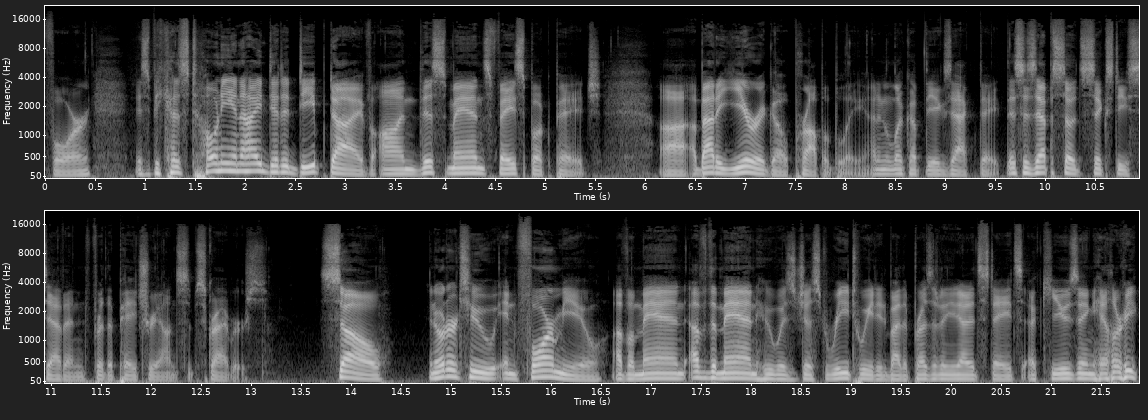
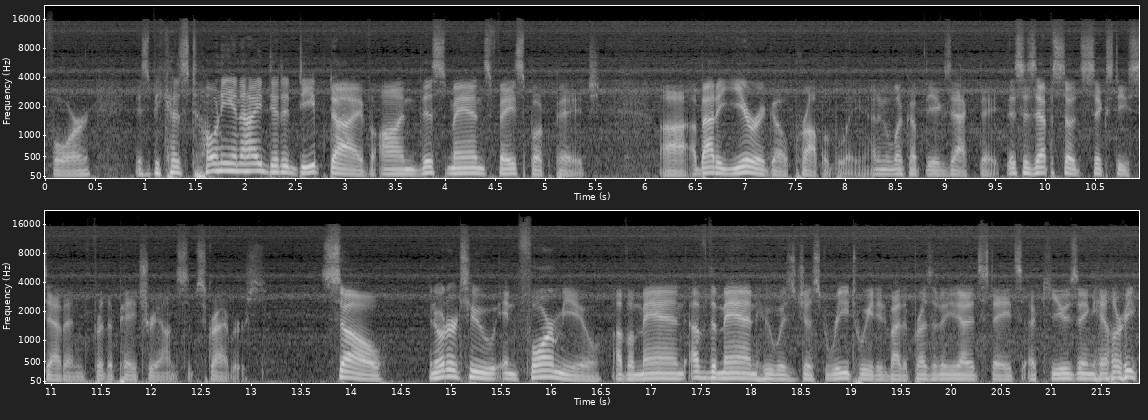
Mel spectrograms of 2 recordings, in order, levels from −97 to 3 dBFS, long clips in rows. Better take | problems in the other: first | hiss; faint; throughout; 20 dB below the speech

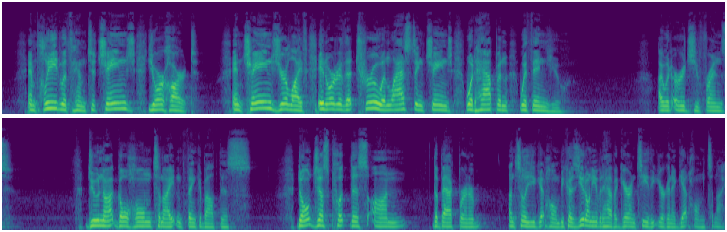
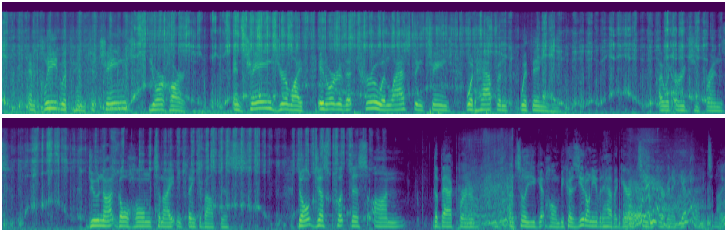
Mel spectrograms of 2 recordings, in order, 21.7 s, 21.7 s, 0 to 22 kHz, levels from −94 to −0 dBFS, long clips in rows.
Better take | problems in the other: first | household noises; loud; throughout; 3 dB below the speech

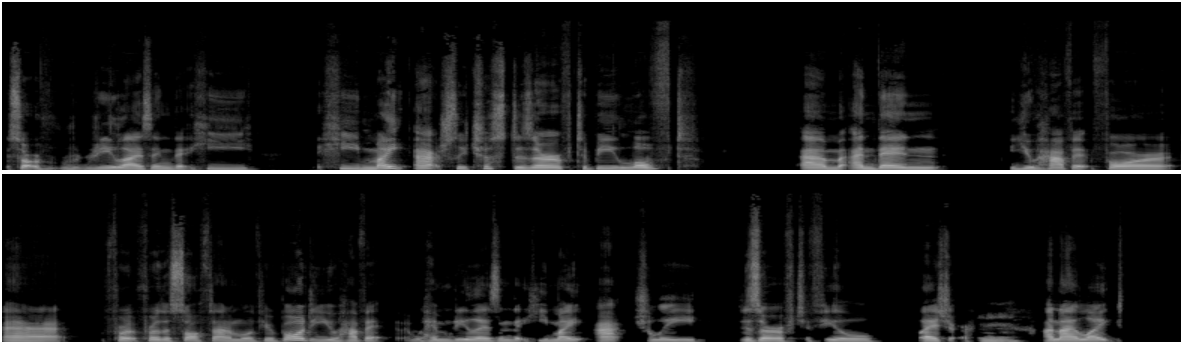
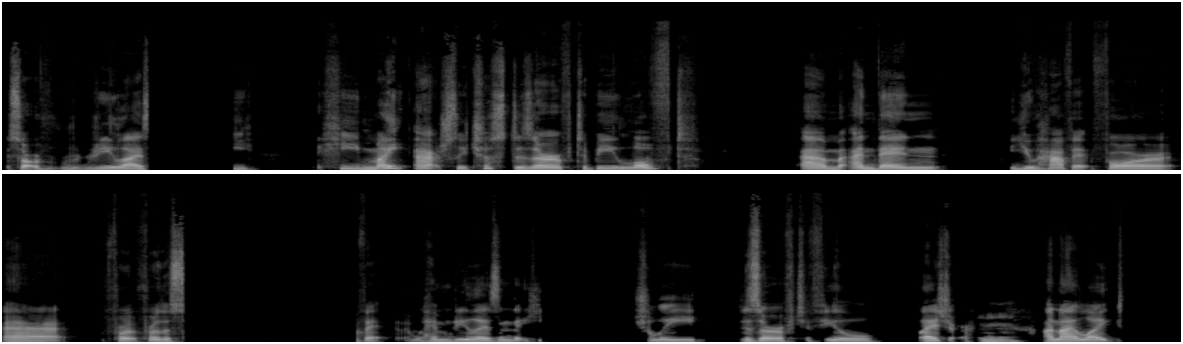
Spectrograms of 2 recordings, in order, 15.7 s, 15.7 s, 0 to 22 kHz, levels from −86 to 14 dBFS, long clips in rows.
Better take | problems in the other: first | audio cutting out; at 1 s for 0.5 s, at 9 s for 1 s and at 11 s for 0.5 s

